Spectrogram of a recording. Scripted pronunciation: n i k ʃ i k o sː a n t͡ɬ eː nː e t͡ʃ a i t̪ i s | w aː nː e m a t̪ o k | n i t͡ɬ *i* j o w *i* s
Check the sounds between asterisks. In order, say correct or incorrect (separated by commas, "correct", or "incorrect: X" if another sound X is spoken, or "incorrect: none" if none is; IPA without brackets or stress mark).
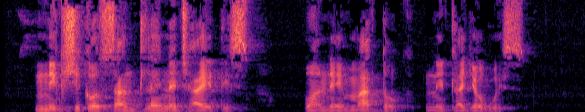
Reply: incorrect: a, correct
